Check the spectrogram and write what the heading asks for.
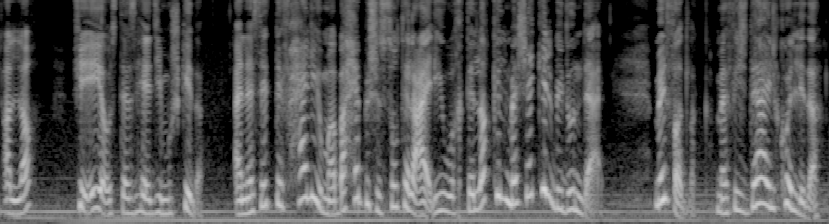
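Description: A woman's voice: on the high side, racing, a little hiss or hum. A prim bossy Egyptian lady. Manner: bossy, refined, lively. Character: prim, lonely middle-aged lady of the house.

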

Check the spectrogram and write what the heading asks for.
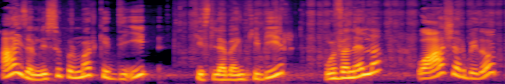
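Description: A woman's voice: a little high, sing-song, fast talker, husky, no echo. An actress playing a refined, bossy lady of the house who lives alone, with an Egyptian accent. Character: prim, lonely middle-aged lady of the house.

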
